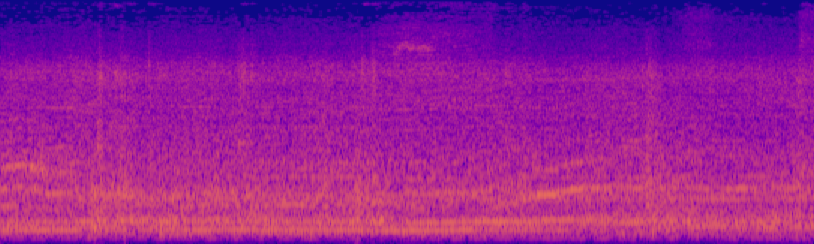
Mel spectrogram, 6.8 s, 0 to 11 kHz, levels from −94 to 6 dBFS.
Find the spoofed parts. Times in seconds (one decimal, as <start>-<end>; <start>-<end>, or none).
4.6-6.8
